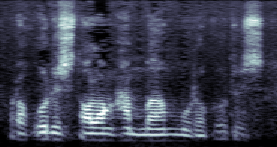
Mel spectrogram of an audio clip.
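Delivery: low, very soft plea under the breath; muttered prayer, re-enacted. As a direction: mock-desperate aside to God. Acts out silent desperate prayer for help.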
